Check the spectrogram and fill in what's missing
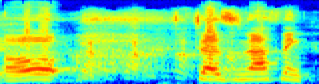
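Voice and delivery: laughing through the words; real laugh over the joke; amused at the audience's dentist joke. Real, not acted.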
